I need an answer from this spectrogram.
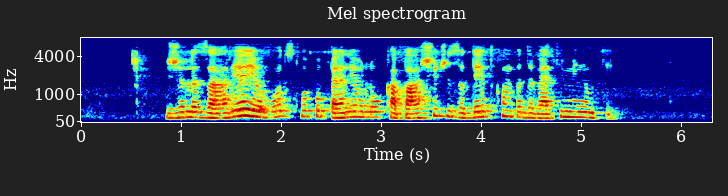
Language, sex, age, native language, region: Slovenian, female, 30-49, Slovenian, Southeast Slovenia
